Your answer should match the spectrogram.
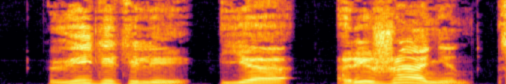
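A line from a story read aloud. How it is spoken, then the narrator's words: Plain. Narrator (Russian): сказал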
